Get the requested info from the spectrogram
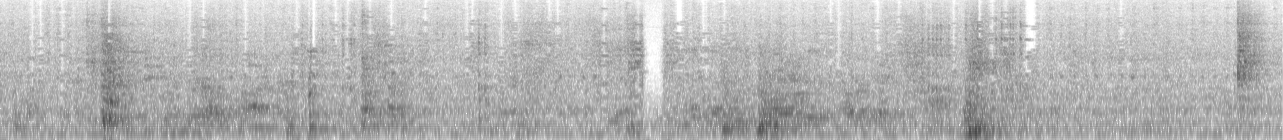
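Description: Indistinct voices of police dispatchers at work over a steady hiss, no words clear, with a couple of sharp knocks, one near the start and one near the end.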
